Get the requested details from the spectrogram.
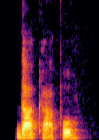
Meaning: from scratch; from the beginning; from the top
- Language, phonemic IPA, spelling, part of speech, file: Italian, /da ˈka.po/, da capo, adverb, LL-Q652 (ita)-da capo.wav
